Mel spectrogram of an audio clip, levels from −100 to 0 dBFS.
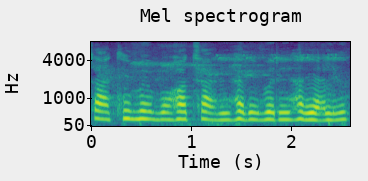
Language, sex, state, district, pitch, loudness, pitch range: Hindi, female, Haryana, Rohtak, 255 Hz, -15 LUFS, 245-265 Hz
